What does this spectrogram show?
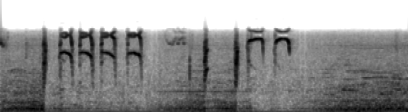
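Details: Brown-throated sunbird producing a run of four even, arched, ringing whistles, a short pause with a few sharp ticks, then two more arched notes.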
